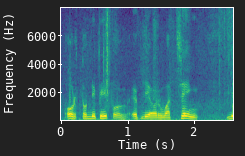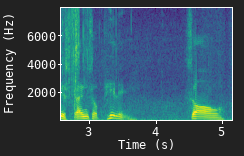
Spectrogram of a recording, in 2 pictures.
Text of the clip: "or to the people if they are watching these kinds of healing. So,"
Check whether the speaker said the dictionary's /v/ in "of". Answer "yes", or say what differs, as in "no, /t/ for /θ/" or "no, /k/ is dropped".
no, /f/ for /v/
